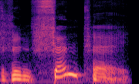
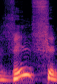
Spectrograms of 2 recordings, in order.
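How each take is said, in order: First: The name ends with an added vowel sound. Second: The name ends on the t sound. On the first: The speaker calls it right. "he does have the E at the end" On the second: The speaker calls it wrong. "it's not Vincent"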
